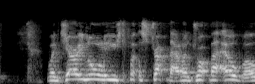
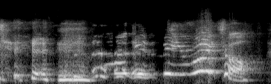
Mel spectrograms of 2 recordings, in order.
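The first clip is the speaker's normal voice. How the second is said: high, slow, laughing whine; helpless laughing squeal; 3 dB louder, much slower than usual. Real, not acted. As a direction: crack up while you say it. Laughing at kicked-out finish.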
